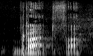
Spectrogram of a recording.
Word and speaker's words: Bratva: brva days in the say it right brva brva bratva yes uh anyway it has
